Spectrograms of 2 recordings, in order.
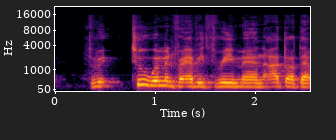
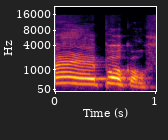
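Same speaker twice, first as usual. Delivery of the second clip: sheepish little Italian; 7 semitones higher, 7 dB louder, slower than usual. Real, not acted. Answering in Italian, modest.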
